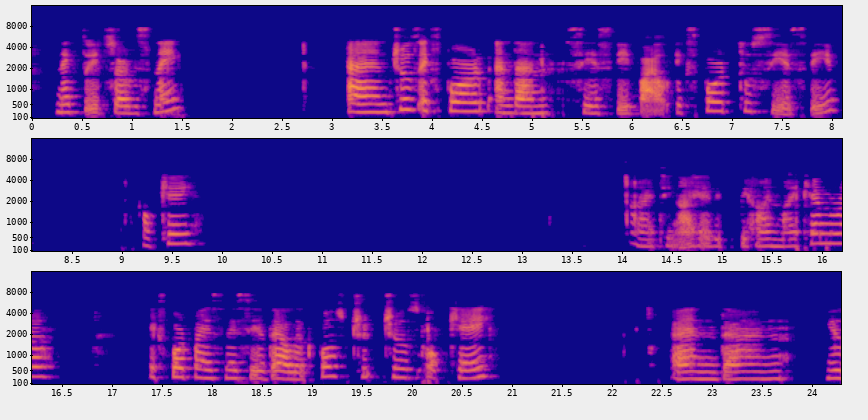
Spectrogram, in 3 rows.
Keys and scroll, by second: 5.1 Tab, 15.9 Tab, 20.2 Tab, 22.3 Tab.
